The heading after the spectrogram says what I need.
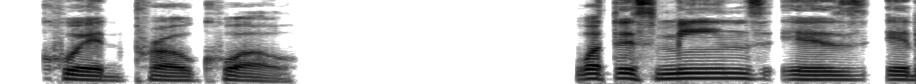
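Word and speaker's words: quid pro quo: It is three words. Each word is only one syllable. And if you're saying it together, the stress is kind of on that first word and that last word quidd proquo.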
